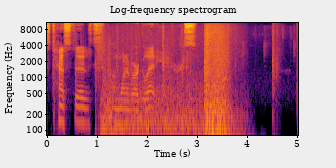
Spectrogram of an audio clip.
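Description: A fireball whooshes and crackles.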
